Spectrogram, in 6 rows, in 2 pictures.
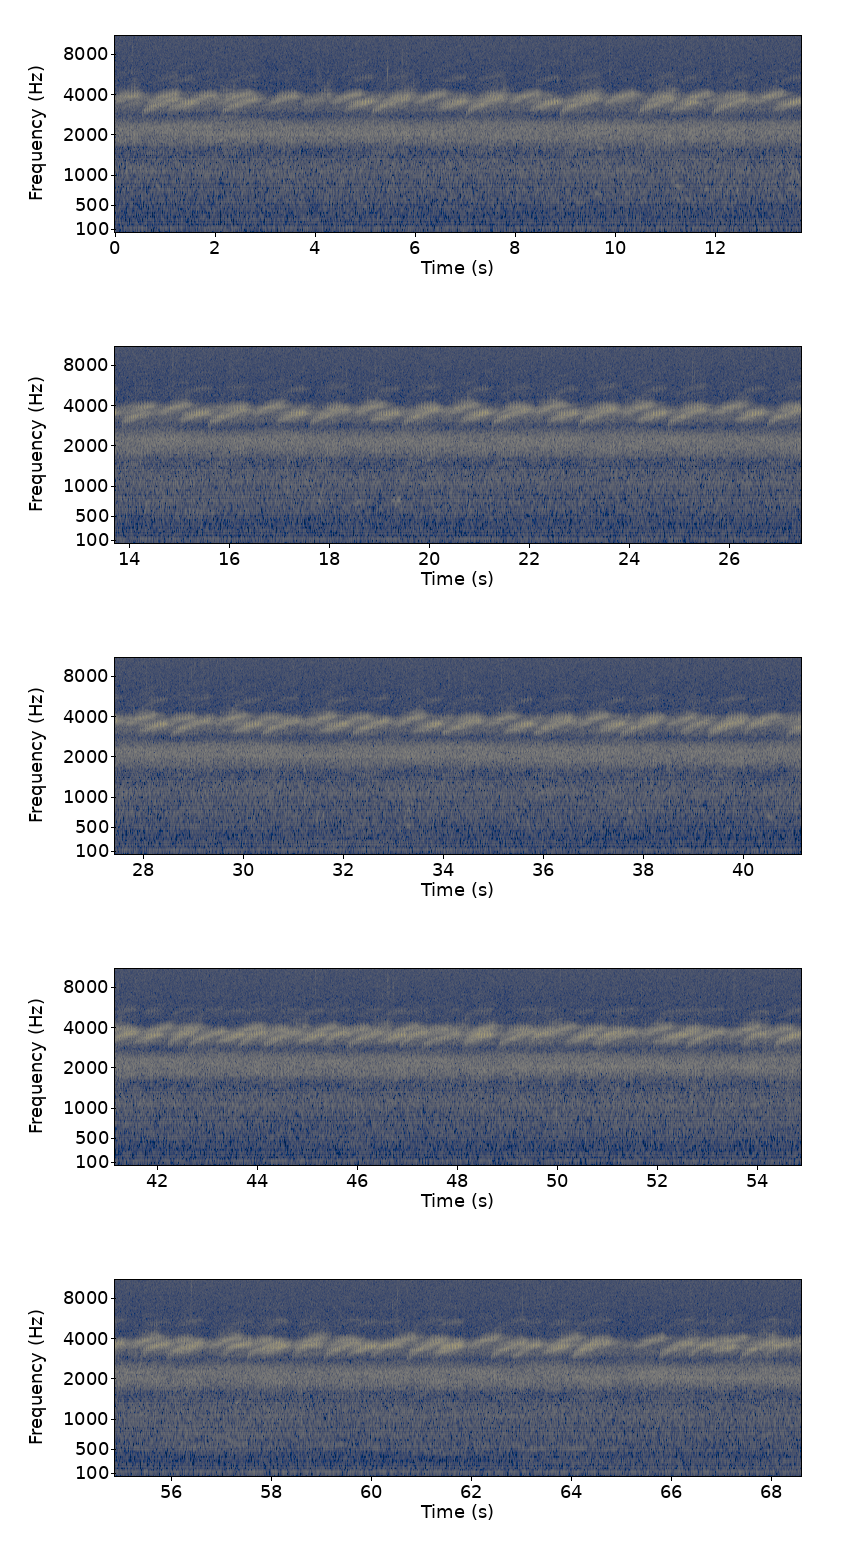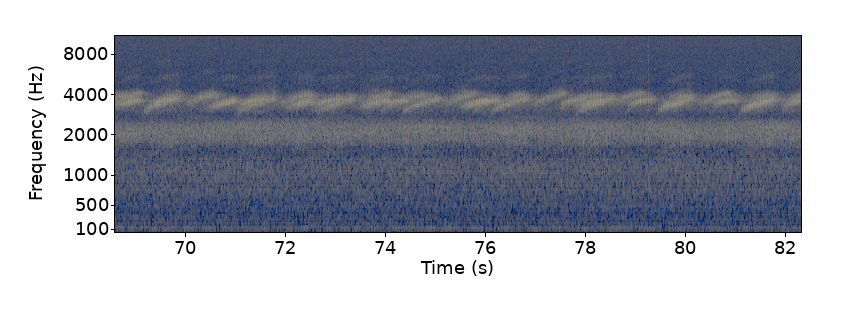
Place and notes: {"title": "Waters Edge - Swamp Sounds", "date": "2022-05-13 21:30:00", "description": "After a few days of rain the swamp has become rather noisy. There's also some other neighborhood sounds like barking dogs, passing traffic, and maybe some neighbors talking in the distance", "latitude": "45.18", "longitude": "-93.00", "altitude": "278", "timezone": "America/Chicago"}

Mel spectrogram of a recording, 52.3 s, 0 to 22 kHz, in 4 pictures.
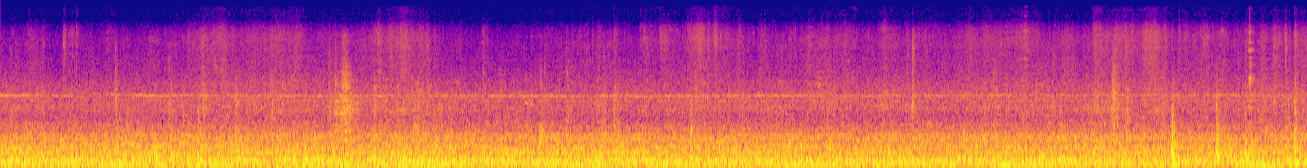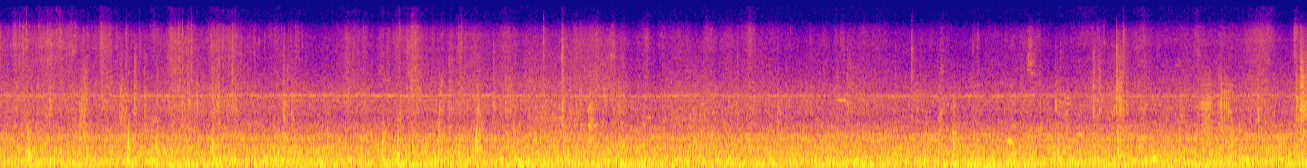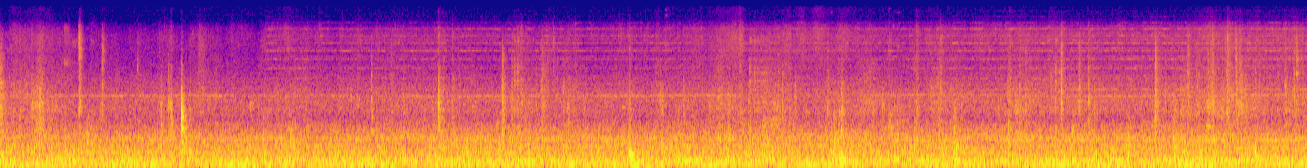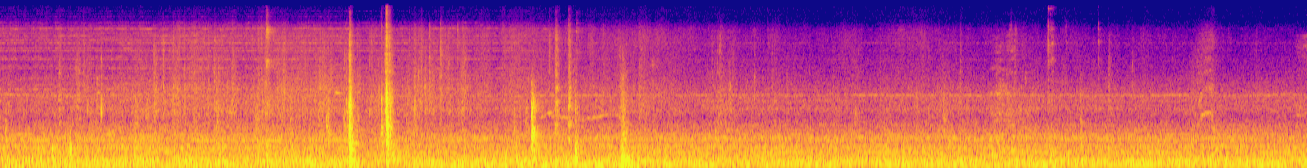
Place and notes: {"title": "Guishan, Taoyuan - On the train", "date": "2012-02-01 07:31:00", "latitude": "24.98", "longitude": "121.33", "altitude": "103", "timezone": "Asia/Taipei"}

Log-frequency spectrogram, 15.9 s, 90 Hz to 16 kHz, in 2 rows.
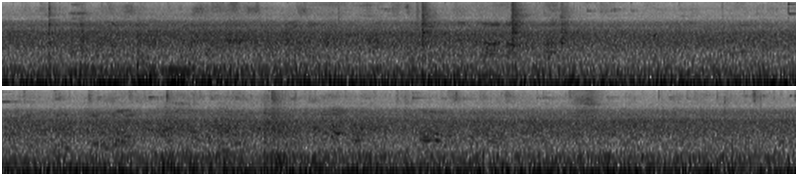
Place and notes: {"title": "Linsen Park, Taipei City - The park at night", "date": "2014-02-28 20:13:00", "description": "The park at night, Children's play area, Traffic Sound, Environmental sounds\nPlease turn up the volume a little\nBinaural recordings, Sony PCM D100 + Soundman OKM II", "latitude": "25.05", "longitude": "121.53", "timezone": "Asia/Taipei"}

